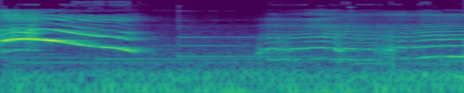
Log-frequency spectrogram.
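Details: Male infant, nearly two months old, at his second chiropractic adjustment: loud, high-pitched cry falls away, then a quieter, sustained wail follows; an upset cry during handling.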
